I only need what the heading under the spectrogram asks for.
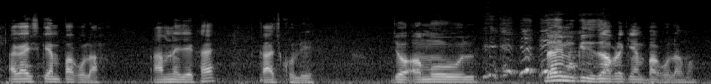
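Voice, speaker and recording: A man's voice: mid-range voice, normal speed, heavy background noise. A man running a small shop, chatting casually to his viewers and showing off his stock. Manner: chatty, keeps addressing viewers as guys. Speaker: shopkeeper vlogger. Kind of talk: casual vlog commentary.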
